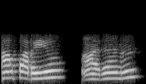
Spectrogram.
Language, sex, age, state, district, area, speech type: Malayalam, female, 30-45, Kerala, Kannur, rural, conversation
